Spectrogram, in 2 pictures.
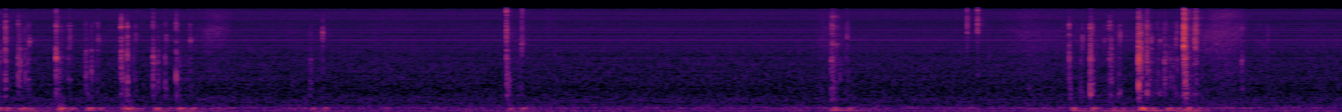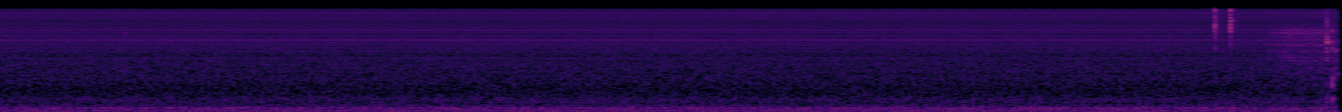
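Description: Computer keyboard typing in a few short bursts of keystrokes over the first half, the loudest cluster a little before the middle, then only a faint steady low hum.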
